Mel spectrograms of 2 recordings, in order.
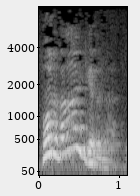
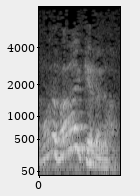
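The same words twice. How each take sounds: First: High, fast, huffy "What have I given up?"; a hammed-up complaining disciple; mock indignant boast. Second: Mock boast. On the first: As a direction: sneer it like a self-pitying martyr. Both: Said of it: "he could have said for you".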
